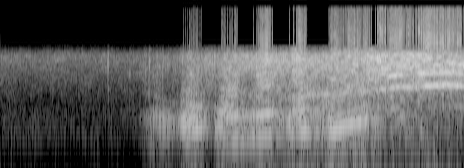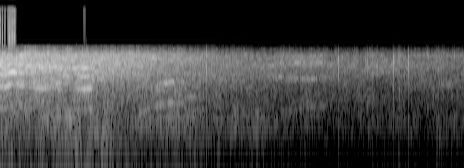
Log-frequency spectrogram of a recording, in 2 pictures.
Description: Car engine revving and accelerating hard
